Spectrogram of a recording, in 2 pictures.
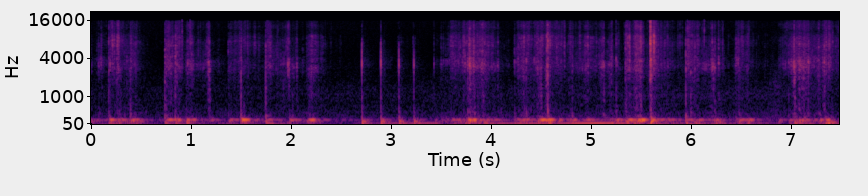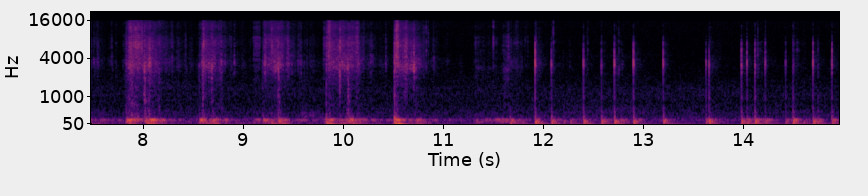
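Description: Fingertips tap, stroke and scratch the stiff loops of a gold holographic foil bow on a red tinsel gift-box decoration. Rapid, dry crinkling taps and brief scratchy rustles come in irregular bursts over a steady low hum.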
